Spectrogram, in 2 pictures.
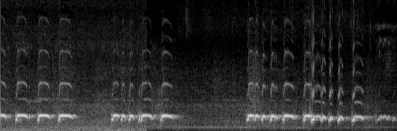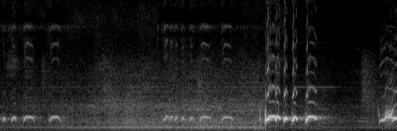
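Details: Zebra dove song meant to coax other doves into singing: loud runs of quick, ringing, curved notes alternate with softer, more distant replies, with a low hum underneath.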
